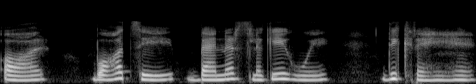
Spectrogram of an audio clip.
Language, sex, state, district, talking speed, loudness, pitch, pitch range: Hindi, female, Himachal Pradesh, Shimla, 115 wpm, -18 LUFS, 215 Hz, 205-240 Hz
